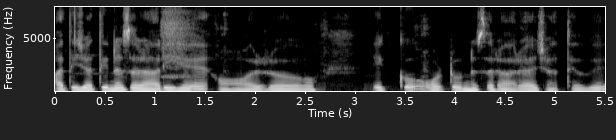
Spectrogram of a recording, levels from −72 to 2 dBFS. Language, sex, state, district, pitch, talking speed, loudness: Hindi, female, Goa, North and South Goa, 190 Hz, 165 wpm, -14 LUFS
